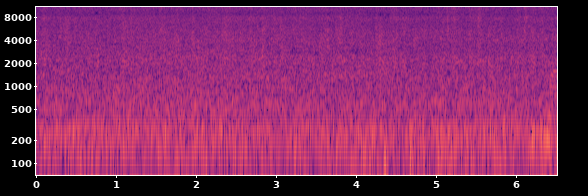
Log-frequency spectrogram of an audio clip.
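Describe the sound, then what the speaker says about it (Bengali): A heavy, wind-driven downpour roars as a dense, unbroken wash of rain, loud and steady throughout with no pauses. "অনেক বাতাস হচ্ছে, মুষলধারে বৃষ্টি হচ্ছে, রাস্তায় জল জমার সম্ভাবনা রয়েছে।"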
